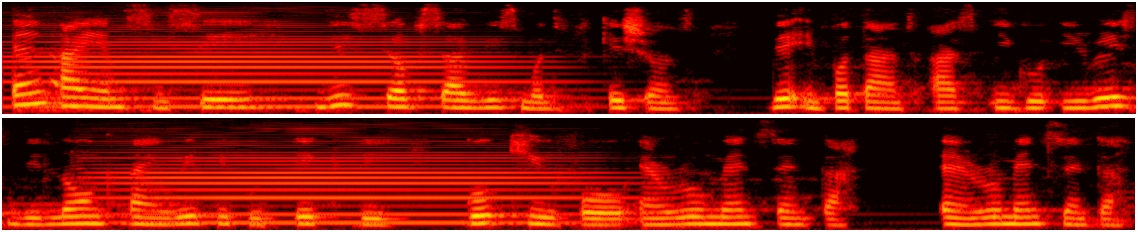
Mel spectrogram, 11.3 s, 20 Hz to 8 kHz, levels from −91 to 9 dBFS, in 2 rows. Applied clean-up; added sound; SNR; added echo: none; Bowed string instrument; 11 dB; none.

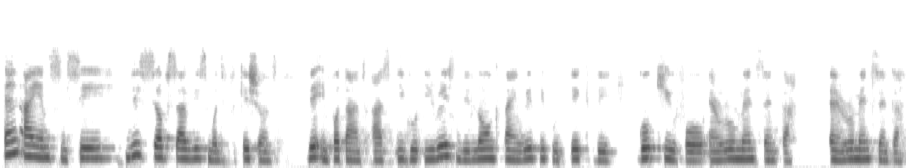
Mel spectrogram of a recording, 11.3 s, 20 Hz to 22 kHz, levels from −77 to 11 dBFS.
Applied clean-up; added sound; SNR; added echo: neural mask model Resemble Enhance denoiser.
